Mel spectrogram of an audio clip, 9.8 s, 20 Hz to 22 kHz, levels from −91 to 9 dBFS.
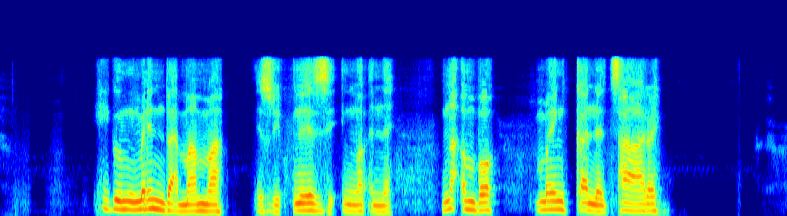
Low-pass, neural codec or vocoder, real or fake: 7.2 kHz; codec, 16 kHz in and 24 kHz out, 0.6 kbps, FocalCodec, streaming, 4096 codes; fake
